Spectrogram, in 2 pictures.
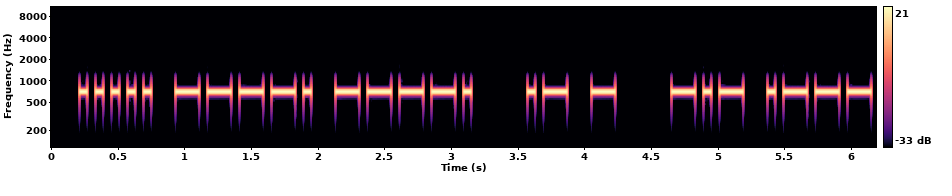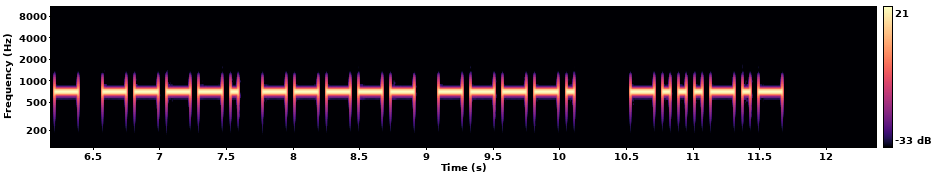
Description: Morse code, heard as a keyed tone, about 20 wpm, 700 Hz. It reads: 599 AT K1909 <BK>
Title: POTA QSO Practice - 20wpm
